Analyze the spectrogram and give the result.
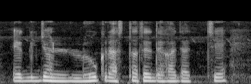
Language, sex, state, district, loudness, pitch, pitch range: Bengali, male, Assam, Hailakandi, -15 LUFS, 155 Hz, 145-165 Hz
